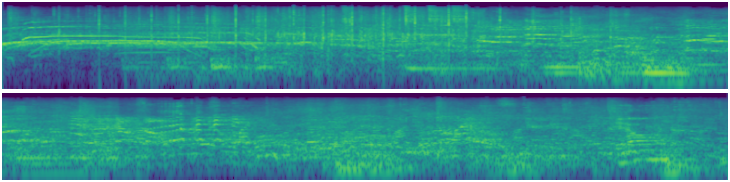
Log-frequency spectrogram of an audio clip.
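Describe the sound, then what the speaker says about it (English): A crowd at a live band show cheers, shouts and claps for the hosts, a loud, sustained swell of mixed voices and whoops with some scattered applause underneath. "How about we give applause for our fine hosts?"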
